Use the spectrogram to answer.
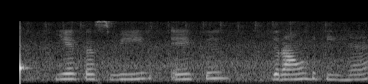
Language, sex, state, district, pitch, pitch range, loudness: Hindi, female, Haryana, Rohtak, 240 Hz, 235-260 Hz, -26 LUFS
